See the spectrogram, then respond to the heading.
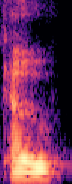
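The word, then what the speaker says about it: Cobh: there is Cove uh it's kind of spelled funny uh but it's pronounced Cove and that is the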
